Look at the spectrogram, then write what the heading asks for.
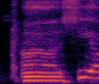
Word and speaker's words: Cea: Her first name is spelled CEA. CEA. And that like a government organization abbreviation or something. And when she leaves, do people say, Sia? Sia Weaver is her name.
